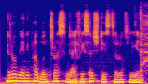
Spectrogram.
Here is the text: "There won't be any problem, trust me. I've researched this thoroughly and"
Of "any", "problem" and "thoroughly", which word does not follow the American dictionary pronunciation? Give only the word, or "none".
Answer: thoroughly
